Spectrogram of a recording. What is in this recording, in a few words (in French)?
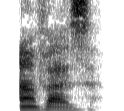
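"un vase", French; vocabulaire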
